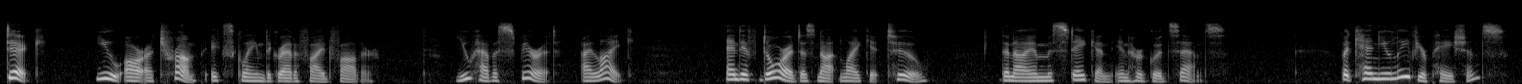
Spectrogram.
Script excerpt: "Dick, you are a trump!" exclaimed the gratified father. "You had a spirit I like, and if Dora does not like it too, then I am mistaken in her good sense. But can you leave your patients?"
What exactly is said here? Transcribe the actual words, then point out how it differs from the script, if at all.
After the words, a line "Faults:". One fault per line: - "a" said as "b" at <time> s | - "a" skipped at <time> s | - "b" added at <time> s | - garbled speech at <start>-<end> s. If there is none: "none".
"Dick, you are a trump!" exclaimed the gratified father. "You have a spirit I like, and if Dora does not like it too, then I am mistaken in her good sense. But can you leave your patients?"
Faults:
- "had" said as "have" at 4.7 s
